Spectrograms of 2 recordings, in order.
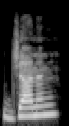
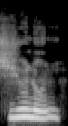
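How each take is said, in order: First: It is said with an exaggerated American pronunciation. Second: It is said without an American-style pronunciation. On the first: The speaker calls it wrong. "I don't want to be an American sitting there saying" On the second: The speaker calls it right. "It's Junun"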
